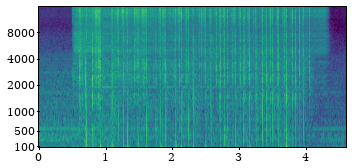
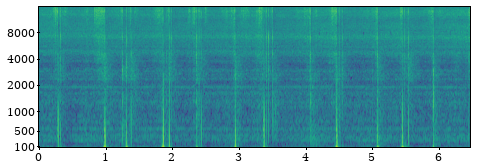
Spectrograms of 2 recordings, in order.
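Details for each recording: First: YesWelder MIG-205DS dual-voltage MIG welder turned up to its maximum setting of 24, after inconsistent hit-and-miss arcing at a lower setting; steady, crisp crackle with fast even pops and no sputter, a smooth stable arc. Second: YesWelder MIG-205DS, 0.030 in tip, lower setting: arc catches and drops out in sharp bursts about twice a second over a steady hiss, never settling into an even crackle; unstable arc that improved at max setting 24.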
